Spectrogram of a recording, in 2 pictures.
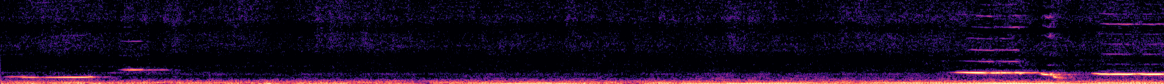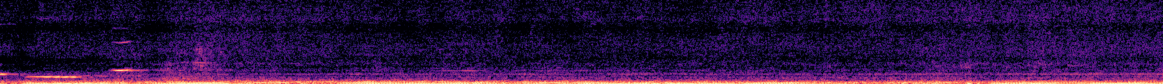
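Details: Australian pied butcherbird (Cracticus nigrogularis), a frequent visitor at a house near Tintenbar, NSW, gives a few clear, fluty whistled notes, some rising or stepping higher, with long pauses over a steady low traffic rumble; finding: Pied butcherbird.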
